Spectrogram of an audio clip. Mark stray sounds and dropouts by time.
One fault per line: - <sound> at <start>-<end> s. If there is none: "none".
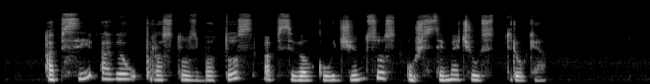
none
